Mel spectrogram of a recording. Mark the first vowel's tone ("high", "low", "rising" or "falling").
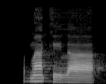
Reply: high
